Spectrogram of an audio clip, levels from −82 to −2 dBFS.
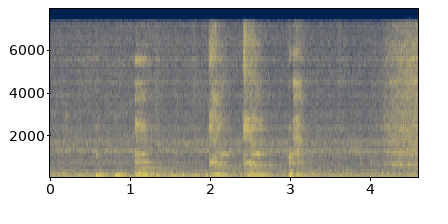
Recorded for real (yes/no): no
